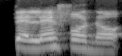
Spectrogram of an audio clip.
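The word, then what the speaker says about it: teléfono: more i mean as long as you're saying telefono and not a life oh no you know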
